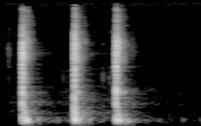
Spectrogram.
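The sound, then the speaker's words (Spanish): Three sharp, evenly spaced knocks as a person strikes an object to make noise. Each is a hollow thunk that decays quickly, with no voice. “Tú y yo, como personas, podemos golpear un objeto y hacer ruido. Miren.”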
